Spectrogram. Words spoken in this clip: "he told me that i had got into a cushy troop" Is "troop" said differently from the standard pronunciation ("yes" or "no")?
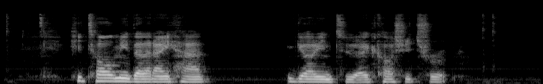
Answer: no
